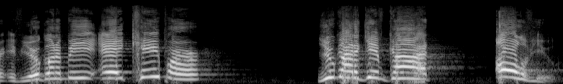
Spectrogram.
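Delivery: loud, high, drawn-out exhortation; full-force sermon climax; emphatic preaching. Real, not acted. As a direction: drive each phrase home loudly. Preacher drives home the demand.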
